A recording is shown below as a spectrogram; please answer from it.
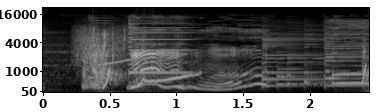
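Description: Cartoon sound effect: a short pop followed by a wobbling, springy boing that swoops up and down in pitch for about a second, then a few held musical notes.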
